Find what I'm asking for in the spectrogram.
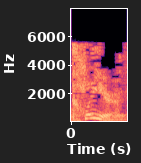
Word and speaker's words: Xlear: So I introduced to you something called Clear. X-L-E-A-R, pronounced clear, but spelled with an X.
